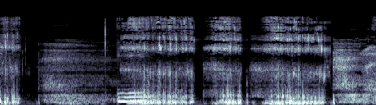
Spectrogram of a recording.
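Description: Loud, wet slurping of cazuela soup in several rough bursts separated by brief pauses, with a few short nasal snorts mixed in and no talking.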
